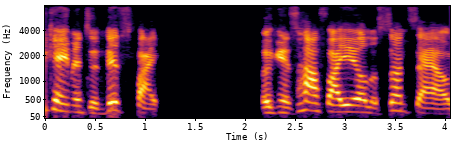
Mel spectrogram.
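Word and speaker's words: Raphael: the uh Cody garbrandt hael a sun KO and I'm saying hael but it's spelled with an R that's how Brazilian names are pronounced the r it has an H sound and it was it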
